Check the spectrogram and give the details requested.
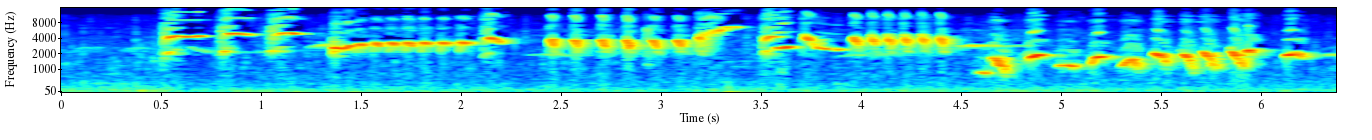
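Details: White-rumped shama song used to stimulate breeding urge: rich, varied clear rising whistles, sliding notes and fast chattering trills, delivered almost without pause.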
